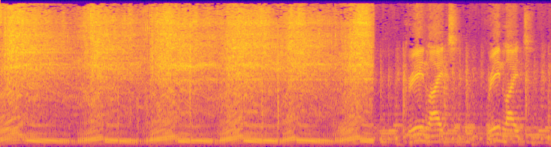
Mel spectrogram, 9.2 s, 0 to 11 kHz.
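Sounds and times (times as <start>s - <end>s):
motorcycle engine sputtering and stalling: 0.0s - 6.4s
speech: 7.1s - 9.0s.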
